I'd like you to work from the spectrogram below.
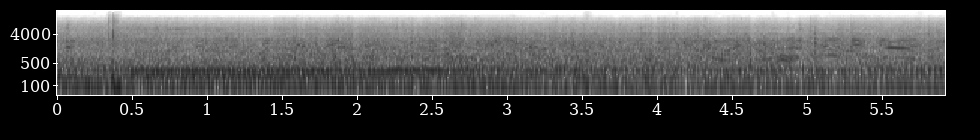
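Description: Yamaha Ténéré 700 motorcycle riding off-road in the Pyrenees, a loud continuous engine drone with a steady pitch, mixed with wind buffeting on the microphone and a short knock near the start, while a voice talks.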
